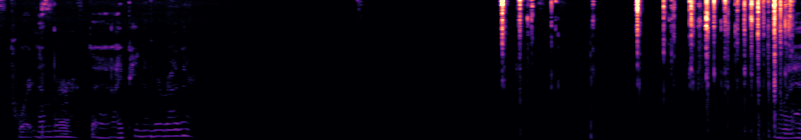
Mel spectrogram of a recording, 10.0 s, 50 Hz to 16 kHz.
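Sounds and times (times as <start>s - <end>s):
keyboard and mouse clicks: 6.2s - 7.0s, 8.0s - 10.0s.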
